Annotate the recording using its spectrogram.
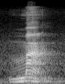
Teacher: Huruf mim memiliki sifat jahr, nafas tertahan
